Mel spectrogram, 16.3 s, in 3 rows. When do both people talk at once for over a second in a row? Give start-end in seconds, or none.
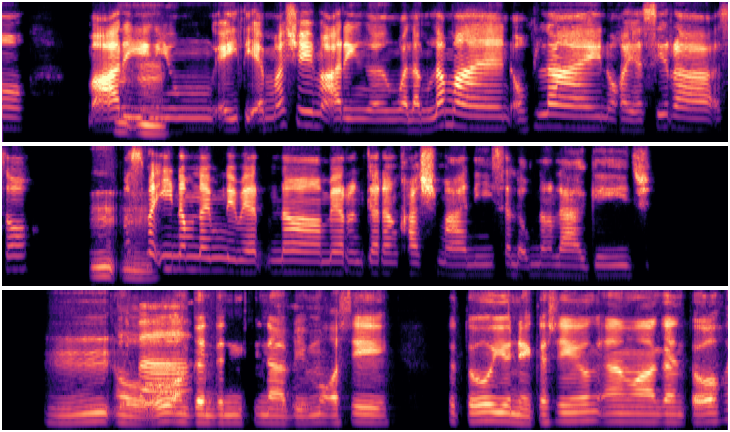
none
